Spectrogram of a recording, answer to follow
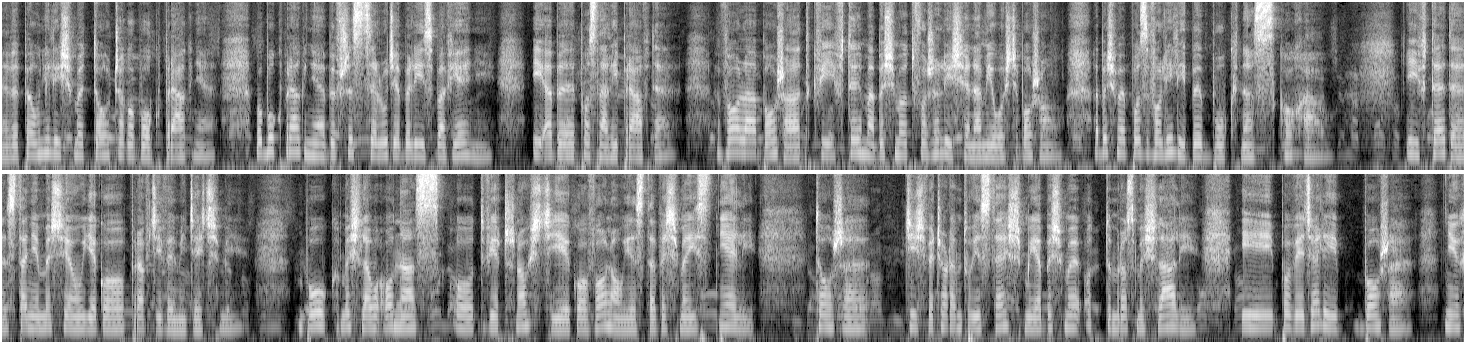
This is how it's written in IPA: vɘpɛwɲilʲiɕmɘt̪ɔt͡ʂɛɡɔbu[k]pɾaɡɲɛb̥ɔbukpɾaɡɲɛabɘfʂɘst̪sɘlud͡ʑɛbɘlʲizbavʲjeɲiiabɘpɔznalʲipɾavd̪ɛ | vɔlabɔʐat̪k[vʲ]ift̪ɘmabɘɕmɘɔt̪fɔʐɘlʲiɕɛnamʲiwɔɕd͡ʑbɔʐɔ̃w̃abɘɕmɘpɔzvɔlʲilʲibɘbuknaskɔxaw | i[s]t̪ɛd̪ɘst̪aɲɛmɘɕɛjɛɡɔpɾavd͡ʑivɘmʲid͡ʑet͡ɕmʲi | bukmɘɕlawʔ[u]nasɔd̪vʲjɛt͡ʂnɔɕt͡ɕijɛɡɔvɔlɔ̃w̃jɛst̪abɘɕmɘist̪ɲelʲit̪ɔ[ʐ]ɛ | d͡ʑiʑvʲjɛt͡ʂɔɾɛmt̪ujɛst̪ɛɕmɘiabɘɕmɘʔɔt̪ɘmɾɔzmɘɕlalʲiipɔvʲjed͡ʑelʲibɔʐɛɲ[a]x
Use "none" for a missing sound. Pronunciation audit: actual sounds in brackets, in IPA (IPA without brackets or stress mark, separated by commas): k, fʲ, f, ɔ, ʐ, ɛ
